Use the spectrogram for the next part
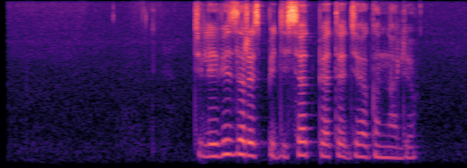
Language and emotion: Russian, neutral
